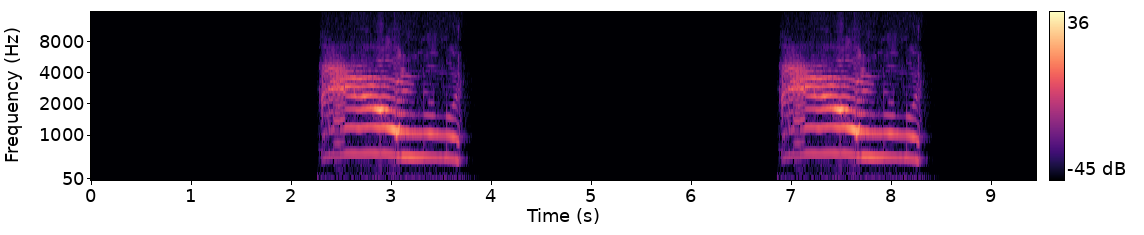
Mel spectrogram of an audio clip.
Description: A cat meows one time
